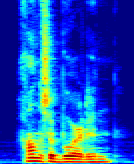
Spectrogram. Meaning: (verb) to play the Game of the Goose; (noun) plural of ganzenbord
- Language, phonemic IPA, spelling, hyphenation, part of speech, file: Dutch, /ˈɣɑn.zə(n)ˌbɔr.də(n)/, ganzenborden, gan‧zen‧bor‧den, verb / noun, Nl-ganzenborden.ogg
